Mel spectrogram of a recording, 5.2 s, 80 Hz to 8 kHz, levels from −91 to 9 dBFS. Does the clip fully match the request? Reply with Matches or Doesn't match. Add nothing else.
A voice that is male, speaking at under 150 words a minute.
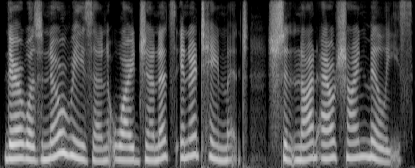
Doesn't match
